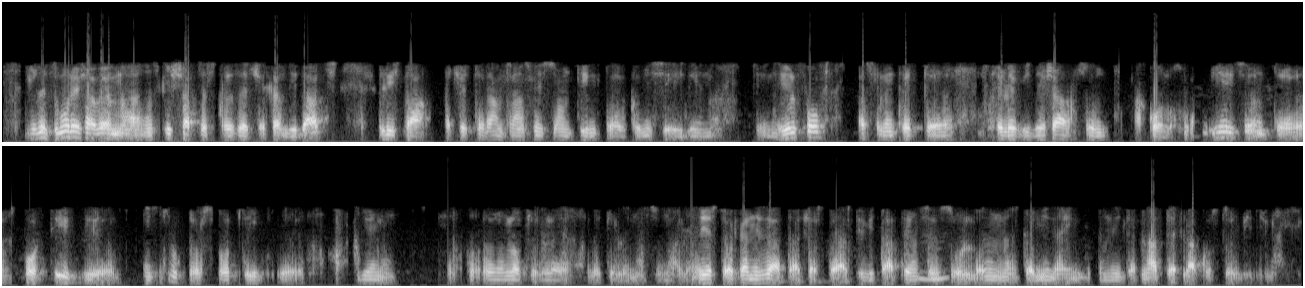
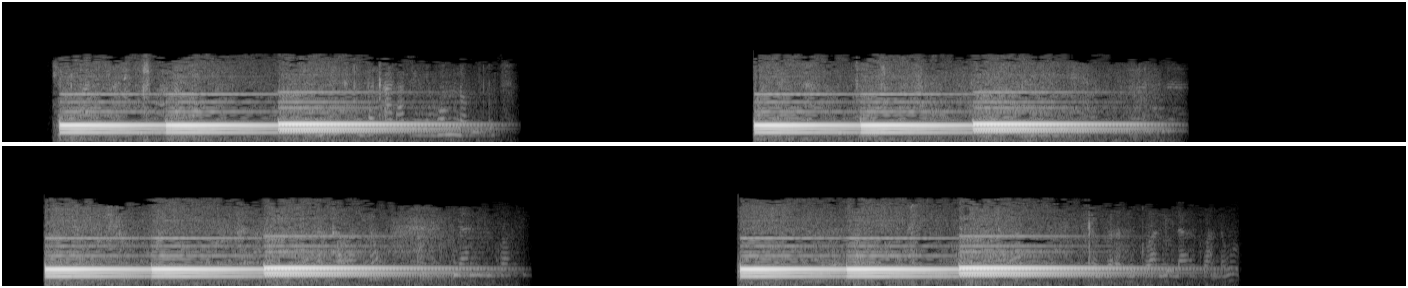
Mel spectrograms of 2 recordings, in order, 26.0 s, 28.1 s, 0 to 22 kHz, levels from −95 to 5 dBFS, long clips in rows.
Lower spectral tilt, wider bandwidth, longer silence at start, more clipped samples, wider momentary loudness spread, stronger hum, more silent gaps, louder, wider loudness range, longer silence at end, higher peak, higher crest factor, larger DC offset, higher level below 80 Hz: second, -7 dB/octave vs -9 dB/octave; about the same, 4.2 kHz vs 4.5 kHz; second, 0.25 s vs 0.6 s; neither; about the same, 15 LU vs 17 LU; neither; neither; second, -17 LUFS vs -12 LUFS; second, 7 LU vs 13 LU; second, 0.3 s vs 2.75 s; about the same, 0 dBFS vs 0 dBFS; about the same, 16 dB vs 14 dB; first, 0.1% vs under 0.1%; about the same, -56 dBFS vs -60 dBFS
